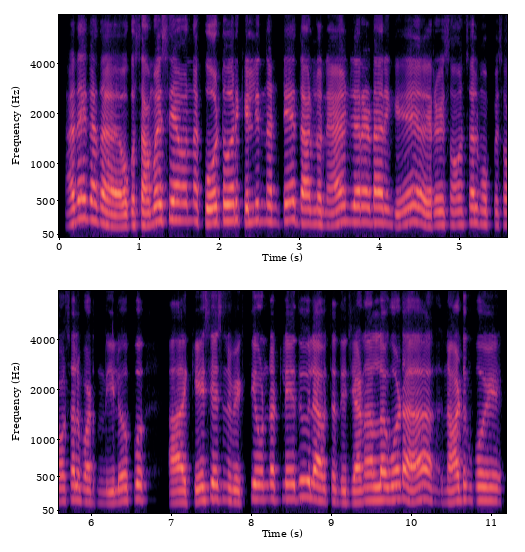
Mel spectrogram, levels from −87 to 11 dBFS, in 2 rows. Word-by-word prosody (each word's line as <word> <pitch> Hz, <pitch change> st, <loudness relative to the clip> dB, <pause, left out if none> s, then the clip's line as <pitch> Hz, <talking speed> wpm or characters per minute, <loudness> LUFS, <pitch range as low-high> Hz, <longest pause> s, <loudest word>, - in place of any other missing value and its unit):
అదే 225 Hz, +7 st, +2 dB
గదా! 210 Hz, -6 st, +3 dB, 0.2 s
ఒక 160 Hz, -, -2 dB
సమస్య 220 Hz, +8 st, +3 dB
ఏమన్నా 230 Hz, -1 st, -2 dB
కోర్ట్ 205 Hz, +3 st, +4 dB
వరకెళ్ళిందంటే, 225 Hz, -1 st, -1 dB, 0.2 s
దాంట్లో 190 Hz, -1 st, +2 dB
న్యాయం 195 Hz, +6 st, 0 dB
జరగడానికే 205 Hz, -5 st, +1 dB, 0.3 s
20 175 Hz, +2 st, -2 dB
సంవత్సరాలు, 180 Hz, +4 st, -3 dB
30 175 Hz, -1 st, -11 dB
సంవత్సరాలు 175 Hz, +2 st, -3 dB
బడుతుంది. 155 Hz, -3 st, -6 dB
ఈ -, -, -10 dB
లోపు 180 Hz, +3 st, -2 dB, 0.4 s
ఆ -, -, +1 dB, 0.2 s
కేస్ 180 Hz, +2 st, 0 dB
వేసిన 195 Hz, -2 st, -3 dB
వ్యక్తి 155 Hz, +6 st, -4 dB
ఉండట్లేదు. 200 Hz, +2 st, -2 dB
లేపోతే 175 Hz, -2 st, +2 dB
అది 155 Hz, -1 st, -5 dB
జనాల్లో 180 Hz, +4 st, +3 dB
గూడా 200 Hz, -2 st, +3 dB, 0.5 s
నాటుకుపోయి 180 Hz, +1 st, -1 dB
190 Hz, 145 wpm, -22 LUFS, 175-205 Hz, 0.5 s, కోర్ట్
